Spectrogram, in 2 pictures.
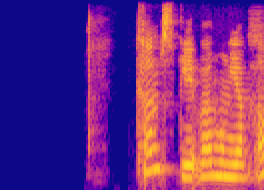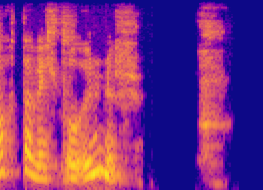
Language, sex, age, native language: Icelandic, female, 40-49, Icelandic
